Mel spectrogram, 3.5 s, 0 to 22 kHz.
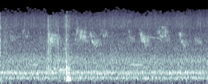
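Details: Honey bees hum during old-style formation of nucleus colonies from a previously formed forager swarm, 15 May 2018; steady low drone throughout, a brief knock near one second, and faint high bird chirps overhead.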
